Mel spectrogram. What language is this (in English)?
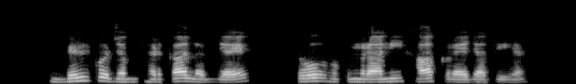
Urdu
